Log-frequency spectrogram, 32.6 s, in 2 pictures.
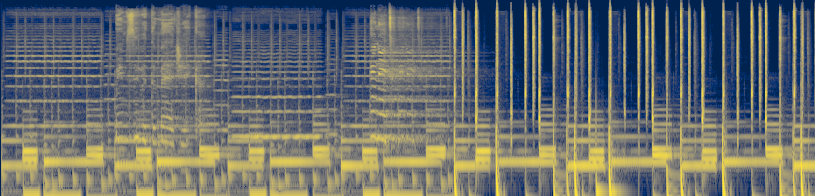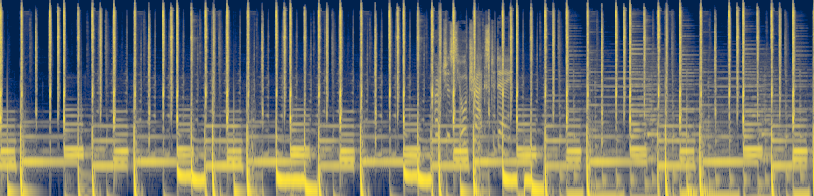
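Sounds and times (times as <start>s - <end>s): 
afrobeat instrumental music: 0.0s - 32.5s.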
